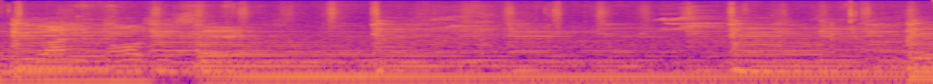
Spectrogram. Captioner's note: wind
